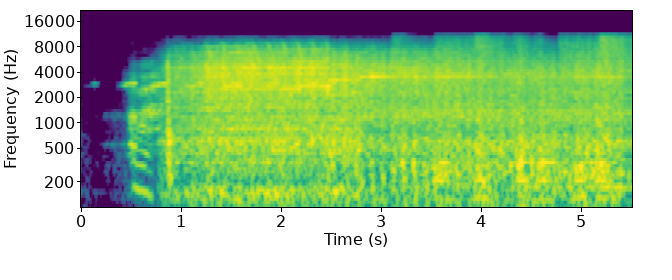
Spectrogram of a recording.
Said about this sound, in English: Lau salutes as Yin arrives by the chopper.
